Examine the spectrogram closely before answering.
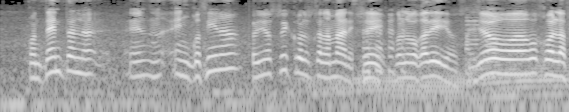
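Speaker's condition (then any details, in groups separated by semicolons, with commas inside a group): Down syndrome; intellectual disability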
